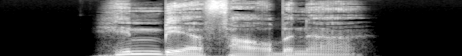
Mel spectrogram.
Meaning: inflection of himbeerfarben: 1. strong/mixed nominative masculine singular 2. strong genitive/dative feminine singular 3. strong genitive plural
- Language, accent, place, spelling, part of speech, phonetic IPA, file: German, Germany, Berlin, himbeerfarbener, adjective, [ˈhɪmbeːɐ̯ˌfaʁbənɐ], De-himbeerfarbener.ogg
